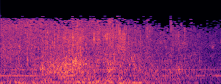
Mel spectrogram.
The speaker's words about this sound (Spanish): Los persas navegan hacia ellos. Los remos persas impulsan el barco.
